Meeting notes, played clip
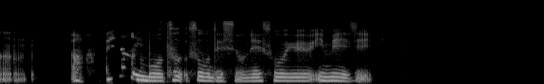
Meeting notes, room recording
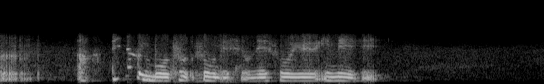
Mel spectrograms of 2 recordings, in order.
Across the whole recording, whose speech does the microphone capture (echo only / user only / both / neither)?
both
